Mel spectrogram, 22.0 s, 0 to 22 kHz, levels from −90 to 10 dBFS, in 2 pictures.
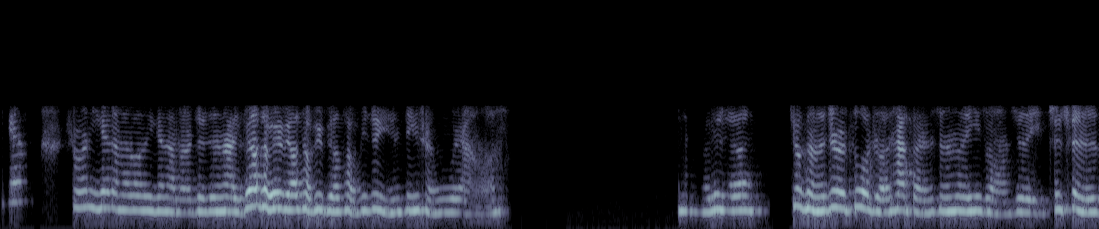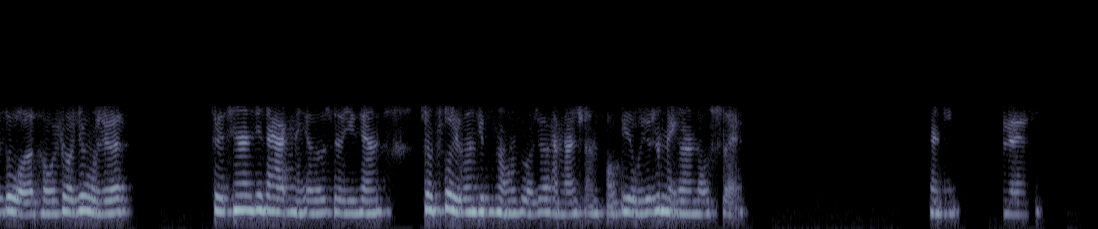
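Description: From start to finish, the speech carries heavy damage from the AMR narrowband mobile codec, the AMR-NB speech coder used on 2G and 3G calls. Nothing above about 3.7 kHz survives, so the sound is dull and boxy. The coder rebuilds the voice from a vocal-tract model fed by sparse pulses. At a rate that fits about 5.15 kbps, very few bits are left for detail. The result is buzzy and synthetic throughout.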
